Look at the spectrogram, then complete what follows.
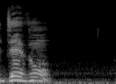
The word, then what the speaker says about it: devons: Nous devons. ONS, do not pronounce the S.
